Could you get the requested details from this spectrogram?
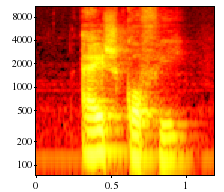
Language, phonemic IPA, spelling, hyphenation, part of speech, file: Dutch, /ˈɛi̯sˌkɔ.fi/, ijskoffie, ijs‧kof‧fie, noun, Nl-ijskoffie.ogg
- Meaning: iced coffee; a serving of iced coffee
